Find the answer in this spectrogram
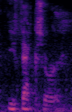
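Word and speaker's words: Effexor: It's called um Eexor. Eexor. Eexor. It's spelled E F E X O R.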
